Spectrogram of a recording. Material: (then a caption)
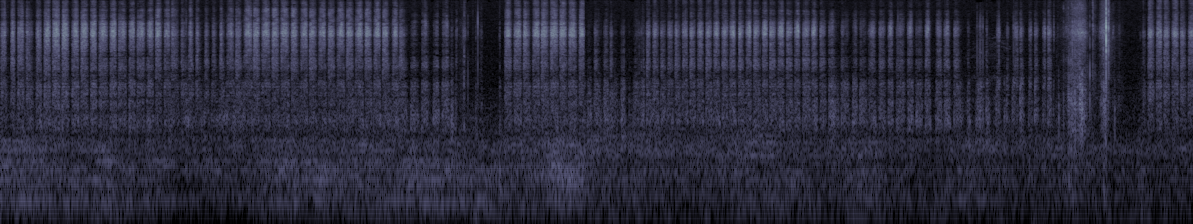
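Paper. A felt-tip marker is rubbed in coloring strokes across a thin paper coloring sheet resting on a hardcover book. It makes a steady, bright, scratchy hiss of quick back-and-forth strokes, with short pauses between passes and a sharper, louder swipe near the end.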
